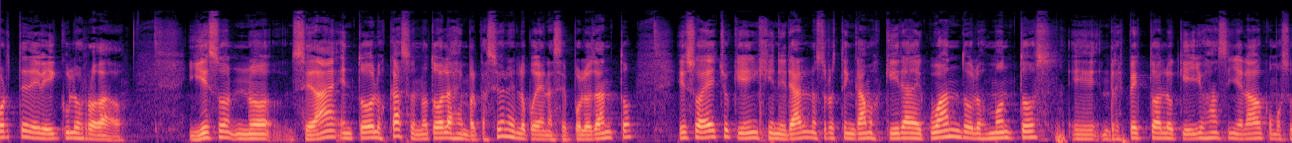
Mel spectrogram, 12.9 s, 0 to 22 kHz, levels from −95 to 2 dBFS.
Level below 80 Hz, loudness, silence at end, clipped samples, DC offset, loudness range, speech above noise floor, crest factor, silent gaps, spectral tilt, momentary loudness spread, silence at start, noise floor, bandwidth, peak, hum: -46 dBFS; -19 LUFS; 0.05 s; under 0.1%; under 0.1%; 2 LU; 24 dB; 16 dB; none; -6 dB/octave; 8 LU; 0 s; -43 dBFS; 16 kHz; -4 dBFS; none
